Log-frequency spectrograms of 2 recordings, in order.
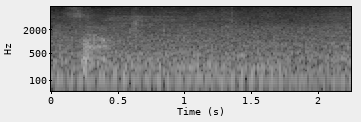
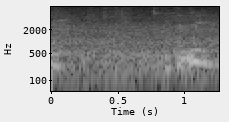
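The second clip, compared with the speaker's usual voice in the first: breathy whisper, no voice at all; 13 dB quieter, much slower than usual. Real, not acted. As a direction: drop to a whisper to get them to look. Mom repeats request, whispered.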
